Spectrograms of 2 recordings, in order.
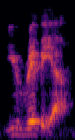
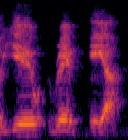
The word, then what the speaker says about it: Euribia: The easiest way to say it is think of euro as in the European currency euro, Euribia. So Euribia.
